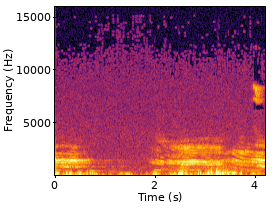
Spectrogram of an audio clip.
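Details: Red deer in rut, 2014, with mainly one fourteen-point stag: short deep grunting pulses under a long, higher moaning bellow that rises and holds, with a brief faint high whistle near the end.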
